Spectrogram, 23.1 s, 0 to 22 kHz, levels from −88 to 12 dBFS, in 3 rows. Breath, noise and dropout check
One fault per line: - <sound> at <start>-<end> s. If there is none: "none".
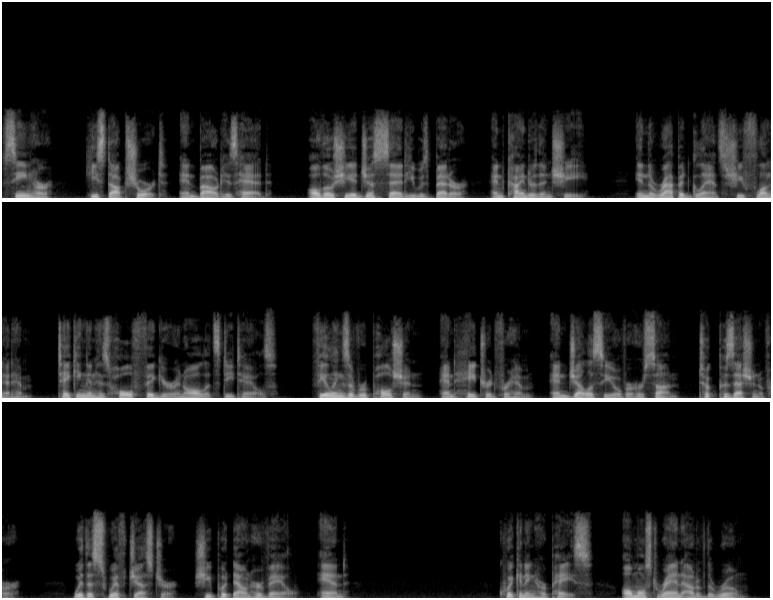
none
